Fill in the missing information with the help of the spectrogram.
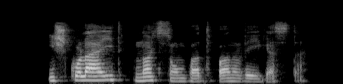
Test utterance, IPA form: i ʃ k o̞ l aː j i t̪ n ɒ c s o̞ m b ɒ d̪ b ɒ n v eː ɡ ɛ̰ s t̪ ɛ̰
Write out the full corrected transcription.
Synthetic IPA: i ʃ k o̞ l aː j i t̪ n ɒ c s o̞ m b ɒ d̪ b ɒ n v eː ɡ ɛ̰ s t̪ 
